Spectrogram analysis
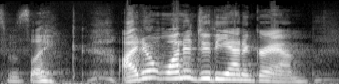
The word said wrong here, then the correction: Enneagram: I don't even think I'm saying it right. – But like, also, that's probably, I bet if you took what, like, the Myers-Briggs or the, yeah, I'd rather hear how you say it right. Enneagram, whatever. – Oh, Enneagram. That's it. Thank you.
